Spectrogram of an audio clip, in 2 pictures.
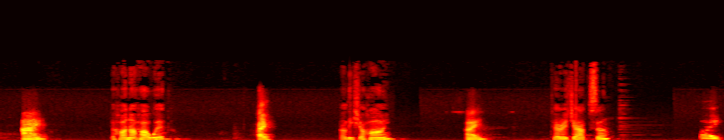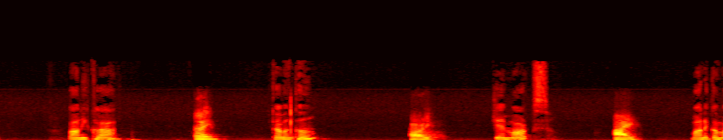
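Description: Women and men take turns speaking short replies over an online call.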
